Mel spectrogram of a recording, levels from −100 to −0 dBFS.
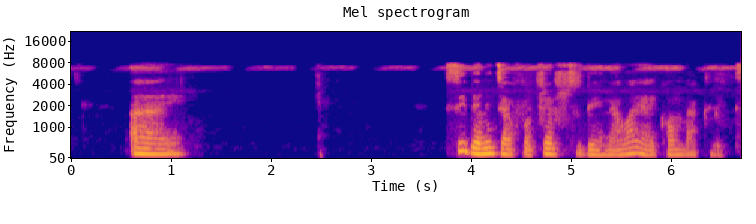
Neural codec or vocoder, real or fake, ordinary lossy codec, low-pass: none; real; none; none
